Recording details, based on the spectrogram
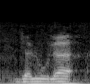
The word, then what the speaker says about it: جلولاء: خلاص، فشوف بيقول ثم سار حتى انتهى الى جلولة، تنطق الكلمة هكذا جلولاء.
